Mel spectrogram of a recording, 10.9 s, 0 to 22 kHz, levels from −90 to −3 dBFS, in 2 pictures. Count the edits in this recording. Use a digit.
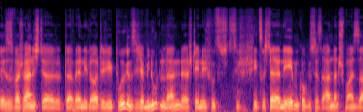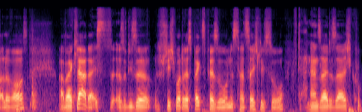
1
